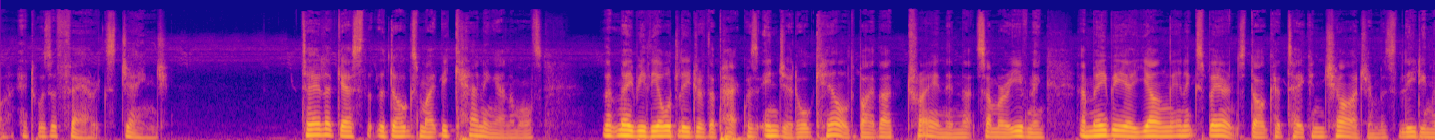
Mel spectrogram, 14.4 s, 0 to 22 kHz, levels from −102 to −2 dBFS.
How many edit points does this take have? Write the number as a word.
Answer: one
